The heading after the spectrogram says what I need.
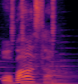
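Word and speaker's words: おばあさん: 오바상 할머니.이 이 단어는 오바상이라고 바 뒤에 알을 길게 느려서 두 박자처럼 발음합니다.이 경우 단어의 의미는 할머니가 됩니다.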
